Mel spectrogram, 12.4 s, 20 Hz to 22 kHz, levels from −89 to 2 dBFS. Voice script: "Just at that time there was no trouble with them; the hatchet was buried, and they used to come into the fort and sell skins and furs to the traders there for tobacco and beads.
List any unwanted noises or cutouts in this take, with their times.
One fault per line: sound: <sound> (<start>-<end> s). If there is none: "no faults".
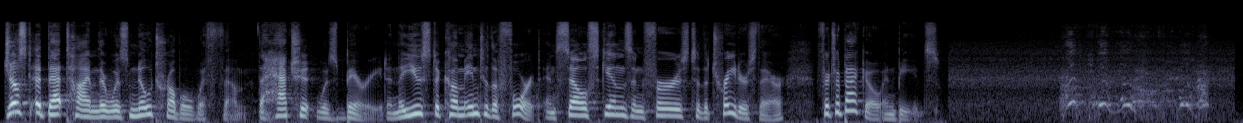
sound: bark (10.6-12.1 s)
